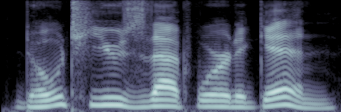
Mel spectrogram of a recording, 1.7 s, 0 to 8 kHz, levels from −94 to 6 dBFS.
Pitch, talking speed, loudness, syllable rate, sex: 160 Hz, 175 wpm, -17 LUFS, 4.5 syllables/s, female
